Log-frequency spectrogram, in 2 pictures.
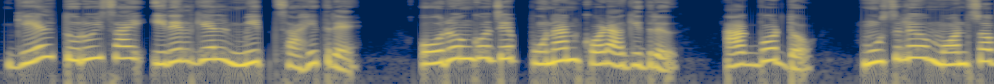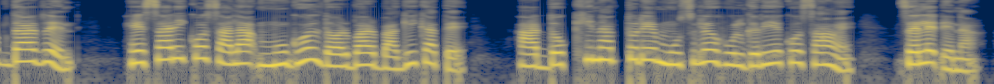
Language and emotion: Santali, neutral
